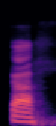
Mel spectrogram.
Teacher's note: Dia pangkal lidah ketemu langit-langit lunak plus langit-langit kerasnya sekaligus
